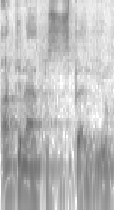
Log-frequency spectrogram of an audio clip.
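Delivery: ordinary delivery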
